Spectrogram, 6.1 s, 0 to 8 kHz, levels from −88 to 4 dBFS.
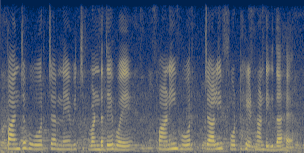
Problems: constant background noise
